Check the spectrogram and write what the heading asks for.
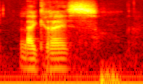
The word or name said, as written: Grèce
